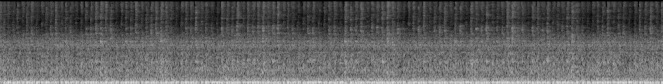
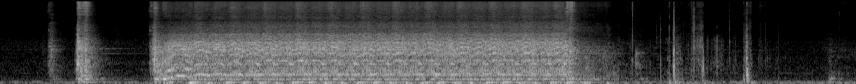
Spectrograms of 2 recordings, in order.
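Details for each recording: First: John Deere 3020 LP, repaired LP system, new head, reassembled, warm start: smooth, even low rumble, steady beat, no knocks or misses; clean normal idle. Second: John Deere 3020 LP tractor with new head: even starter cranking about a turn and a half per second, never catching; a stuck LP regulator valve keeps fuel from getting through.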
